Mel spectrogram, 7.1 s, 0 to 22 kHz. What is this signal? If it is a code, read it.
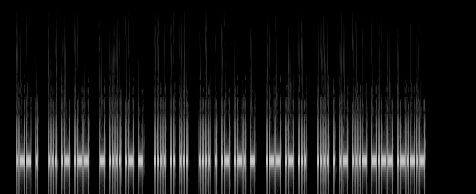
Morse code, heard as a keyed tone, about 50 wpm, 700 Hz. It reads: WE SAW THAT HIS HEART WAS HEAVY.
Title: Sentences from Top 1200 Words 50wpm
